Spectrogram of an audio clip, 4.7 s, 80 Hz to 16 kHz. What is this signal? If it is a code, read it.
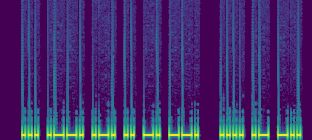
Morse code, heard as a keyed tone, about 25 wpm, 700 Hz. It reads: SPRING HAD
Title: Sentences from Top 1200 Words 25wpm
